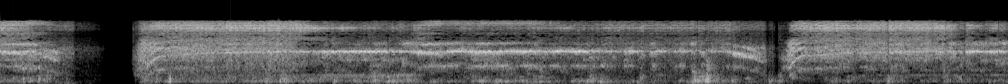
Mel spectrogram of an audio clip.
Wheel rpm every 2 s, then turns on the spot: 100, 230, 230, 160, 230.
none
